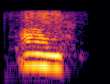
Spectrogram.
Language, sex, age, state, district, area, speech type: Tamil, female, 30-45, Tamil Nadu, Chengalpattu, urban, conversation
